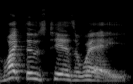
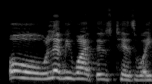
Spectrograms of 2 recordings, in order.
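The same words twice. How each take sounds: First: Wipe those tears away said as a firm, scolding order; a stern father telling his son to stop crying; stern dad. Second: Put-on a parent sweetly comforting a crying child; cooing parent. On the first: Retold or imitated. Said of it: "sort of a punishing response". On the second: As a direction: let me wipe those tears away crooned higher and soothing. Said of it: "another kind of response".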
